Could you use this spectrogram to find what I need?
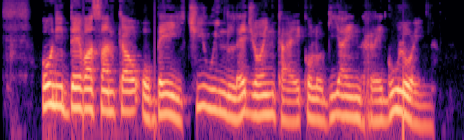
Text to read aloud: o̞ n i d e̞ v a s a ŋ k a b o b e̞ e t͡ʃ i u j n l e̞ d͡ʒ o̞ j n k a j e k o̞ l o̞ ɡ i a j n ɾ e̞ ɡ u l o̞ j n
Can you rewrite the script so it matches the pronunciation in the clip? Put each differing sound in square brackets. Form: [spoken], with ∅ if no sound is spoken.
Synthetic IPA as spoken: o̞ n i d e̞ v a s a ŋ k a [w] o b e̞ [i] t͡ʃ i u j n l e̞ d͡ʒ o̞ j n k a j e k o̞ l o̞ ɡ i a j n ɾ e̞ ɡ u l o̞ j n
